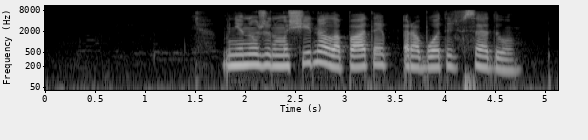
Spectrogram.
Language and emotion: Russian, neutral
